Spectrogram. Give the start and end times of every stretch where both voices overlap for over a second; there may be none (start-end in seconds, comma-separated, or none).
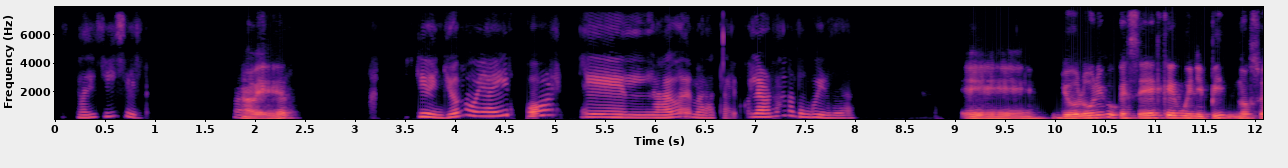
none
